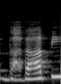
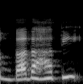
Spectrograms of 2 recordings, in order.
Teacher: तो इनमें से ये दोनों एक साथ महाप्राण नहीं रह सकती इनमें से जो पूर्व वाली महाप्राण है वो अल्प प्राण में परिवर्तित हो जाती है तो जो द है उसका परिवर्तन डी में हो जाता है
